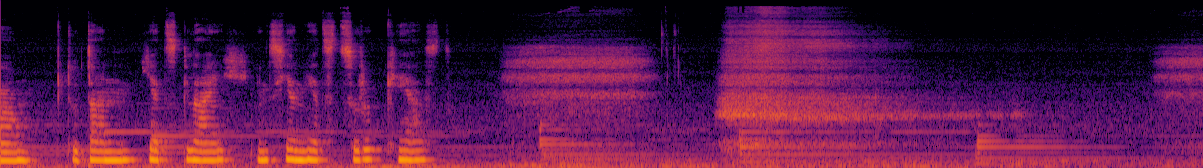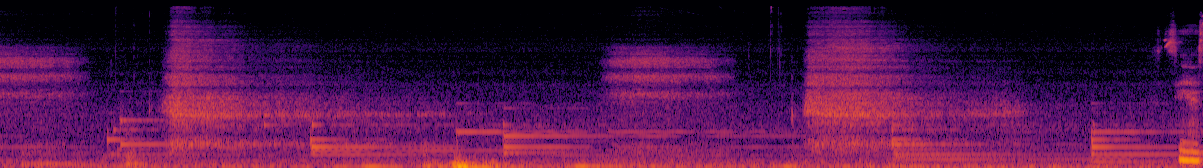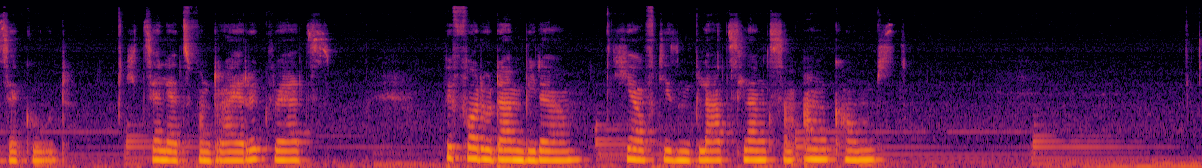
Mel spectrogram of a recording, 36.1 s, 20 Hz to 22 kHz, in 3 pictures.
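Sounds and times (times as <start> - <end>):
speech: 0.0 - 4.5, 24.1 - 24.8, 25.5 - 27.4, 28.5 - 33.1
quiet sustained music: 0.0 - 36.0
slow deep breathing during guided relaxation: 5.0 - 10.7, 11.5 - 23.4, 27.7 - 28.4.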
